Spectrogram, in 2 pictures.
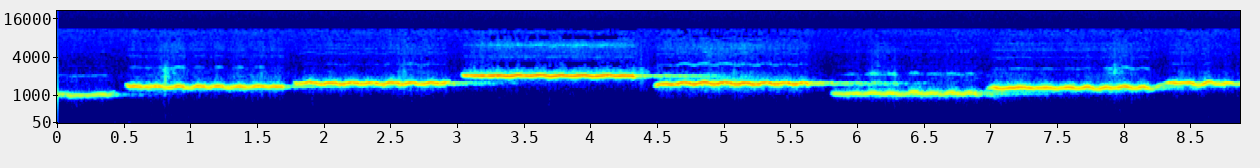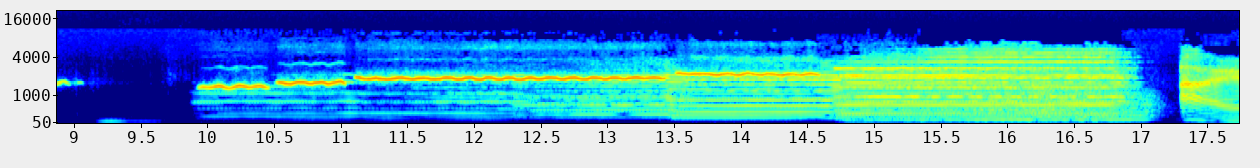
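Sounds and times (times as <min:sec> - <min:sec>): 
lone whistler whistling an eerie wavering theme tune: 0:00.0 - 0:09.2, 0:09.9 - 0:15.1
orchestra playing rising chords: 0:12.3 - 0:17.2.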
